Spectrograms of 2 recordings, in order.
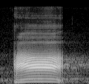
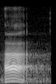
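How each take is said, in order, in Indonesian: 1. Vokal itu diucapkan dengan mulut terbuka ke atas. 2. Vokal itu diucapkan dengan bibir melebar ke samping. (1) "ke atas kan?" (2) "Jadi bunyi ke samping"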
